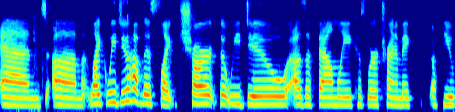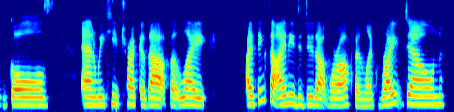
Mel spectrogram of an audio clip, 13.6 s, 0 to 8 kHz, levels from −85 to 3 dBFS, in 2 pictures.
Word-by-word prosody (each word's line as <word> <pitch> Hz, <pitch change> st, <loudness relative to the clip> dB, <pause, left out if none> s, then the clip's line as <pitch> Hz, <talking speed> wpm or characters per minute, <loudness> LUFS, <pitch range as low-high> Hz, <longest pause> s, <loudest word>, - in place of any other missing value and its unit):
And, 195 Hz, -2 st, +1 dB, 0.2 s
um, 200 Hz, -3 st, +1 dB
like, 245 Hz, 0 st, +1 dB
we 275 Hz, +1 st, -1 dB
do 280 Hz, +5 st, -1 dB
have 310 Hz, -6 st, +3 dB
this, 235 Hz, -1 st, -2 dB
like, 205 Hz, -1 st, 0 dB
chart 240 Hz, +1 st, +2 dB
that 235 Hz, -1 st, -1 dB
we 230 Hz, 0 st, -5 dB
do 220 Hz, 0 st, +1 dB
as 210 Hz, 0 st, 0 dB
a 215 Hz, -, -4 dB
family, 205 Hz, 0 st, -2 dB
'cause 210 Hz, 0 st, -13 dB
we're 205 Hz, -1 st, -2 dB
trying 205 Hz, +1 st, -5 dB
to -, -, -5 dB
make 195 Hz, 0 st, -7 dB, 0.3 s
a 210 Hz, -, -8 dB
few 210 Hz, 0 st, -4 dB
goals 205 Hz, -1 st, +2 dB, 0.4 s
and 210 Hz, -1 st, +3 dB
we 210 Hz, -, -2 dB
keep 225 Hz, +1 st, -8 dB
track 220 Hz, -2 st, -1 dB
of 205 Hz, -, -3 dB
that, 195 Hz, -2 st, +5 dB
but, 205 Hz, -1 st, -1 dB
like, 205 Hz, -, +1 dB, 0.6 s
I 220 Hz, 0 st, +3 dB
think 310 Hz, +7 st, -8 dB
that -, -, +5 dB
I 220 Hz, -, +4 dB
need 240 Hz, -2 st, -3 dB
to 215 Hz, -, -6 dB
do 215 Hz, +2 st, -4 dB
that 195 Hz, -2 st, +2 dB
more 195 Hz, 0 st, -1 dB
often, 195 Hz, -2 st, 0 dB
like 180 Hz, -1 st, -6 dB
write 210 Hz, +6 st, +1 dB
down 220 Hz, -1 st, +1 dB
210 Hz, 195 wpm, -24 LUFS, 205-225 Hz, 0.6 s, that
